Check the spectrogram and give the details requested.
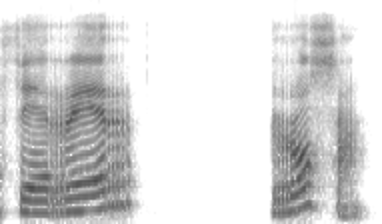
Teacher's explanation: la vibrante y esta vibrante se puede escuchar en r y en doble r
